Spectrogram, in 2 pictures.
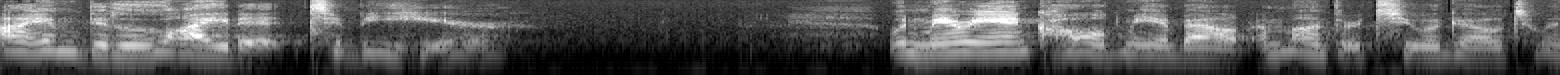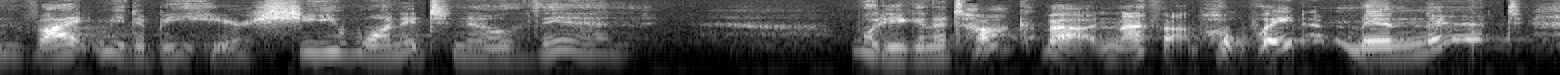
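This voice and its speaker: A woman talks at a moderate pace with big swings in loudness over noticeable background noise. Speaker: guest minister. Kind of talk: sermon. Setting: church.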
